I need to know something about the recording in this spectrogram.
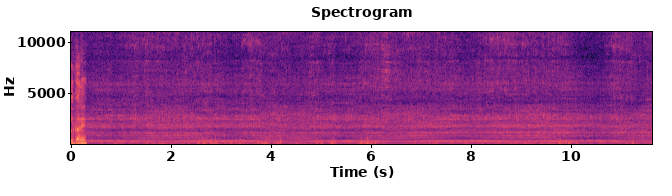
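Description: A small two-stroke engine drones steadily, its pitch wavering slightly.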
